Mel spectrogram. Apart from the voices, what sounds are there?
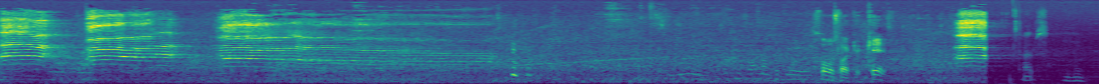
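raven calls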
